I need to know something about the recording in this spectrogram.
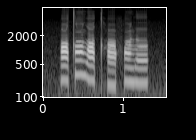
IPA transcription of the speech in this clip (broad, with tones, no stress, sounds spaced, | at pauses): ɒ˧ tˤ ɑ̃˥ ðˤ æ˧ t̪ʰ ɑ˩ f ɑ̃˧ ð ʌ˧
